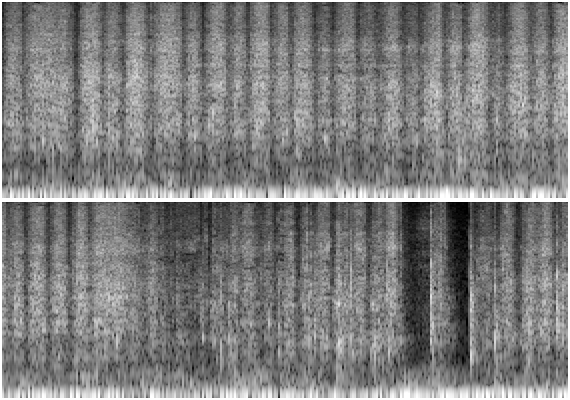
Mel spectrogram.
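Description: Gloved fingers rub and press over the keycaps of a dirty, full-size black plastic gaming keyboard lying on a table. The result is a steady, bright, scratchy rubbing that sounds like sanding, with soft clicks and a low hum underneath. The sound eases briefly around the middle and again near the end.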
